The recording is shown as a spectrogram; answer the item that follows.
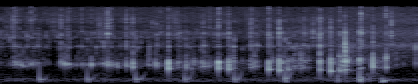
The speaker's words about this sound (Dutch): Met een flinke hoeveelheid koolzuur. Ja. Deze twee. Die twee, ik ga ze even inschenken.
